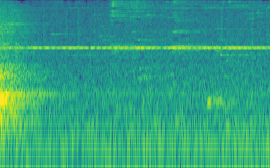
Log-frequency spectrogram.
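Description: Faint room tone with a thin, steady high-pitched whine that stops near the end.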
